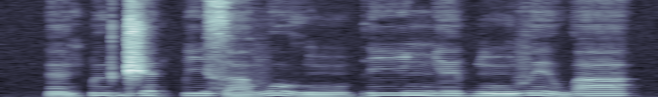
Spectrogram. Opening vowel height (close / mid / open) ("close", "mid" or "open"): mid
